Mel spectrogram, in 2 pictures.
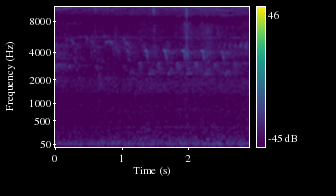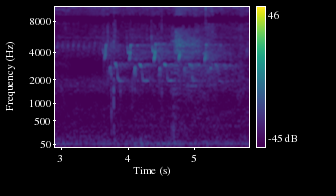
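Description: Quiet outdoor ambience with small birds chirping in the background, a run of short high calls that is clearest in the last couple of seconds.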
